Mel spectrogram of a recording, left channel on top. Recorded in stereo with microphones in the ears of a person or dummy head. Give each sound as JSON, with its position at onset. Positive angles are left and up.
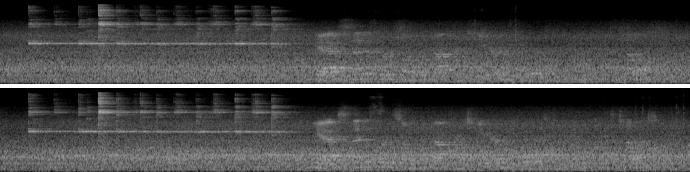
{"t": 0.3, "sound": "cutlery clinking", "side_deg": -25, "distance_m": 2.5}
{"t": 3.1, "sound": "a woman speaking", "side_deg": -35, "distance_m": 1.4}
